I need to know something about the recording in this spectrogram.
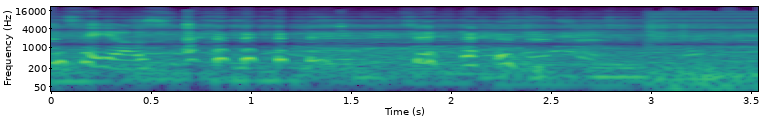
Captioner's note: laughing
